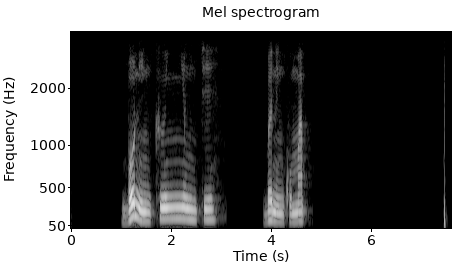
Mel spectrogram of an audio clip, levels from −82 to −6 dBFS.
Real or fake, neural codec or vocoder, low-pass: real; none; 3.6 kHz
